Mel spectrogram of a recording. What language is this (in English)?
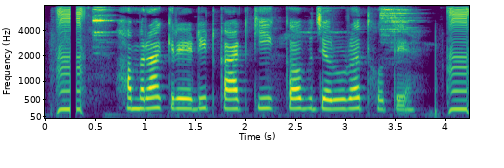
Magahi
